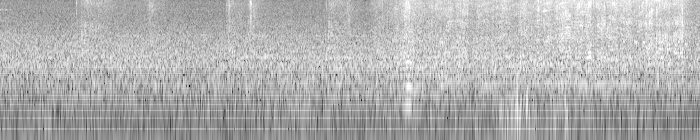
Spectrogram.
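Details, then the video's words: Bees in a top-bar hive give a steady, dense droning hum that holds throughout, with a few brief, louder buzzes of single bees passing close near the end. "Bees in a topbar hive"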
